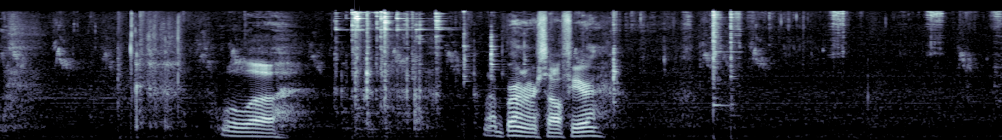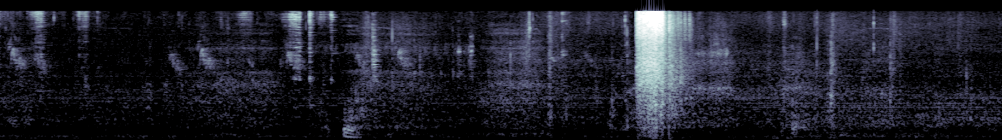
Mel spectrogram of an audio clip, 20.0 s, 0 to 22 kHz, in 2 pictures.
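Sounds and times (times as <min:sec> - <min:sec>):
birds chirping: 0:00.0 - 0:08.4, 0:09.2 - 0:10.9, 0:11.5 - 0:16.3
light metallic clink: 0:07.1 - 0:07.6.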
